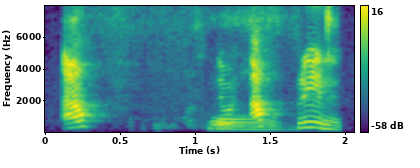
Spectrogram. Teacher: নিচের ঠোটের পেট সামনের উপরের দুই দাঁতের আগার সঙ্গে লাগিয়ে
